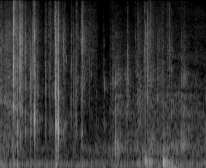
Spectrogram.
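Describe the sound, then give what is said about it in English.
Crisp crunching as someone takes another bite of a Crunch Bar, a crisp rice chocolate candy bar, a quick cluster of sharp crackly snaps followed by softer scattered crunches, with no talking. “I gotta go in for another bite.”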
